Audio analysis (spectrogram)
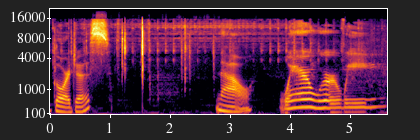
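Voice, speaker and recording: A woman's voice: a little high, a bit bright, heavily acted. A woman acting a sly, flippant shop owner and secret agent in a naturalistic audio drama. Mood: mocking. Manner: flippant, sardonic, breezy.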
